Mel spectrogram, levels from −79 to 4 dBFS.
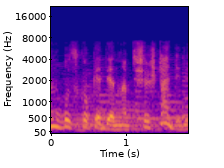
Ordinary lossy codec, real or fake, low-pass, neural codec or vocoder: MP3, 64 kbps; real; 7.2 kHz; none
